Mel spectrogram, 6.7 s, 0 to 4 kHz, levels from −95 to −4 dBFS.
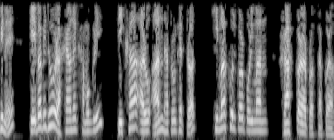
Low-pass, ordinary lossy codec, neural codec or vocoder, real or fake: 3.6 kHz; none; none; real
